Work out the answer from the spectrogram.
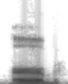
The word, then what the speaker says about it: herb: It seldom begins any but the first syllable, in which it is always sounded with a full breath, except in heir, herb, ostler, honor, humble, honest, humor, and their derivatives.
